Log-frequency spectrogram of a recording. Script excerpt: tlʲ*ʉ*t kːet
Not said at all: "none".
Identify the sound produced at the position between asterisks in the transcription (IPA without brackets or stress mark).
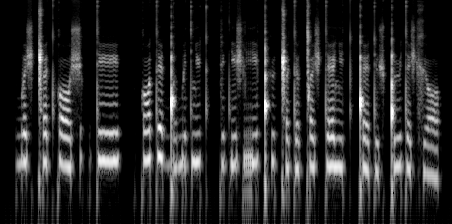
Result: ʉ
